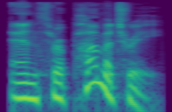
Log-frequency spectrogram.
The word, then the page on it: anthropometry: British English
